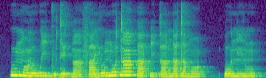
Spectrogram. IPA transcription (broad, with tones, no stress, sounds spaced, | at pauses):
u˦ m ɔ̃˧ ɾ o˦ w i˦˨ ɡ u˨ d e˧ ɡ͡b ã˨ f a˨ j o˧ m o˦ d ã˦ | a˦ k͡p i˧ ɡ a˧ n a˦ d a˦˨ m ɔ̃˧ | k͡p o˦ n ĩ˧ ɾ ũ˦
